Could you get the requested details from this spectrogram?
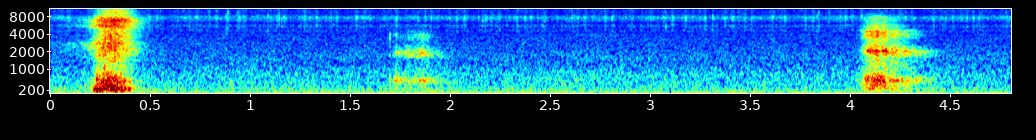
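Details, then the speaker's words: Two short, deliberately stifled allergy sneezes with a small catch between them, in a quiet room; sneezing. "So, I have a request to Stifle. This isn't something I normally do. My sneezes are generally too big."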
